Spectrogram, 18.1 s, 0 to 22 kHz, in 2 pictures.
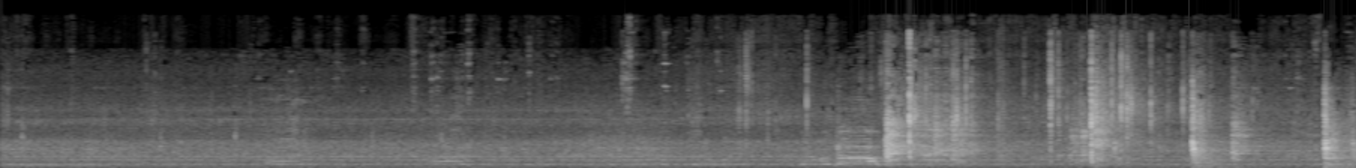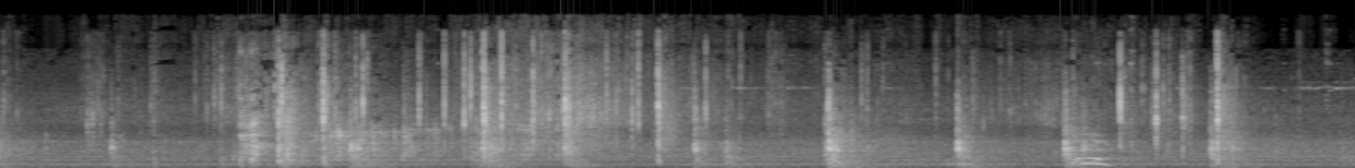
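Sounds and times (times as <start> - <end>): sharp knocks: 4.9 - 17.6.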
